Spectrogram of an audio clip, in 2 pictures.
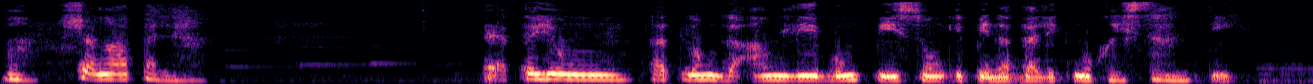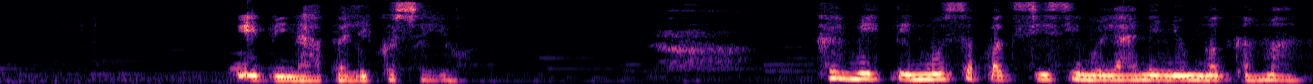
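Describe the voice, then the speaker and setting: A man plays a solemn, forgiving relative in a radio drama. His voice is fairly high and mellow, with faint music and dulled sound. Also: measured pace, long pauses, muffled recording, close to an everyday voice. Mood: solemn, grateful. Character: solemn, forgiving man making peace with family. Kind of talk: Tagalog radio drama acting.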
